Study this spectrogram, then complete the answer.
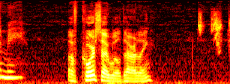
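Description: A man answers warmly.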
